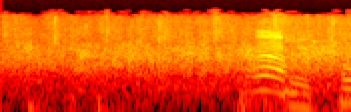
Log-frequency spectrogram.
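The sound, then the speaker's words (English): A crowd applauding in a standing ovation, steady clapping from many hands that stays fairly faint while a voice speaks over it toward the end. “When she approaches the stage, the crowd gives a standing ovation.”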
